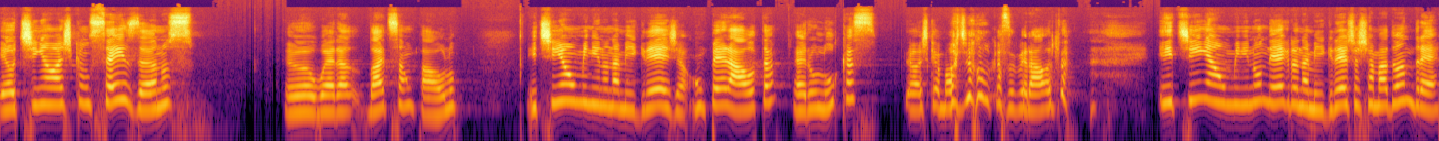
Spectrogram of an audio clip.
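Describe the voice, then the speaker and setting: The pace is moderate. The pitch varies in an ordinary way. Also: woman, high pitch for a woman. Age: 20s. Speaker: children's ministry leader. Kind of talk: church talk.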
